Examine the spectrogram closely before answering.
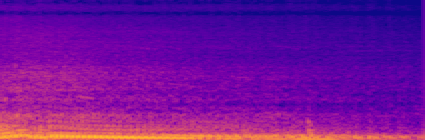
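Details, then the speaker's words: Subaru WRX after rebuild, idling with a deep, even rumble that swells on a brief rev and settles back smoothly; normal smooth running. "Very smooth. I like it."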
